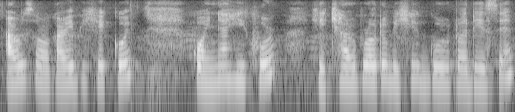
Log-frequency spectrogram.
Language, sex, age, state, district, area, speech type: Assamese, female, 45-60, Assam, Charaideo, urban, spontaneous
